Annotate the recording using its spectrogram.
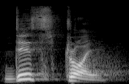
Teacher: डी को हमने हल्के से बोला तो ये अनस्ट्रेस्ड सिलेबल हुआ, और स्ट्रॉय में आवाज उठानी पड़ी इसीलिए ये स्ट्रेस्ड सिलेबल है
